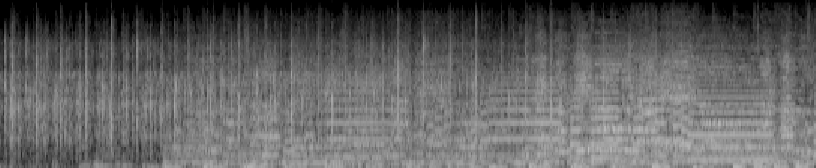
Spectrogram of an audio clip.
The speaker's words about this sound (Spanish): Así que lo primero es que os voy a pedir a vosotros mismos que os deis un fuerte aplauso. Enhorabuena.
